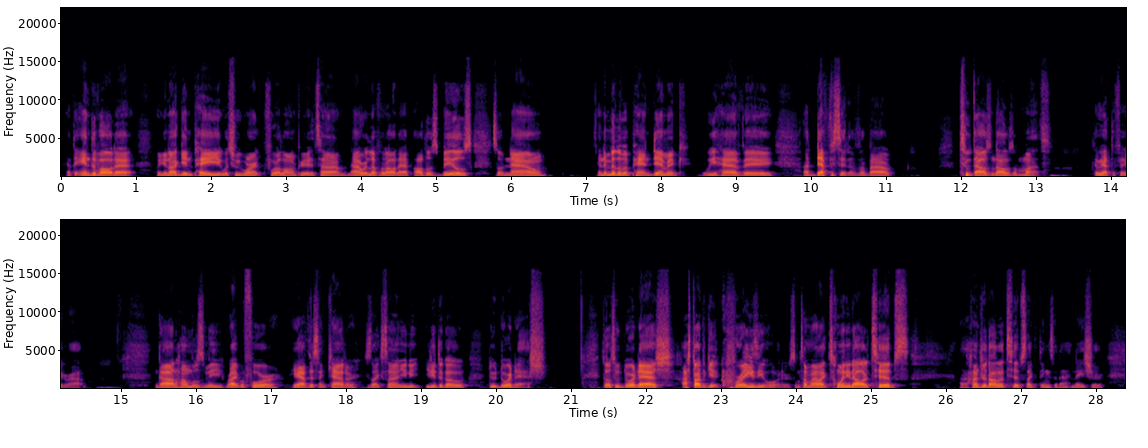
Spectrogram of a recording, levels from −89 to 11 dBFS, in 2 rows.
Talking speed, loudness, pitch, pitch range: 210 wpm, -27 LUFS, 110 Hz, 105-130 Hz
